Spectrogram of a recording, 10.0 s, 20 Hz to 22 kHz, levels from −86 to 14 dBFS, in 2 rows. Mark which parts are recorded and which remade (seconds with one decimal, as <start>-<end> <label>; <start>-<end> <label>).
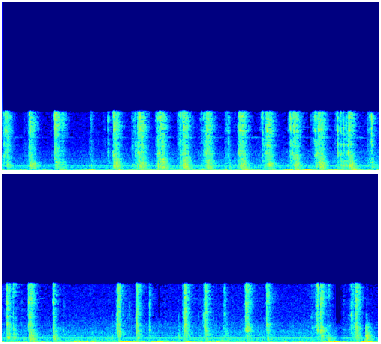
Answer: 0.0-10.0 recorded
